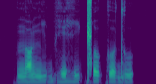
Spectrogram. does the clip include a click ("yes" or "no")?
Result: yes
